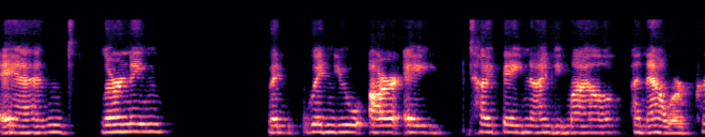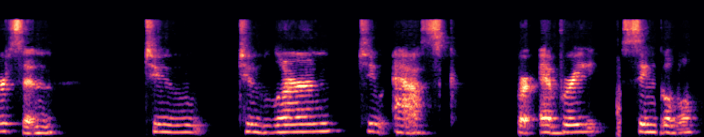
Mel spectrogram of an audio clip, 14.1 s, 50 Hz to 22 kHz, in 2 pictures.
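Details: Dysarthria in an adult woman, former anesthesiologist, with ALS diagnosed 2021, onset with hand weakness and swallowing trouble; now ventilator-dependent, which she says makes speaking difficult.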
